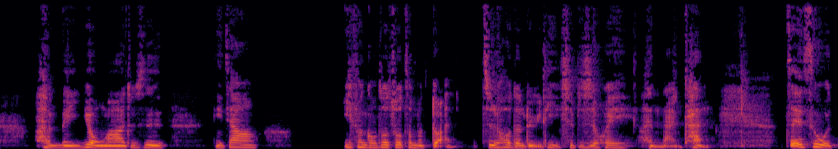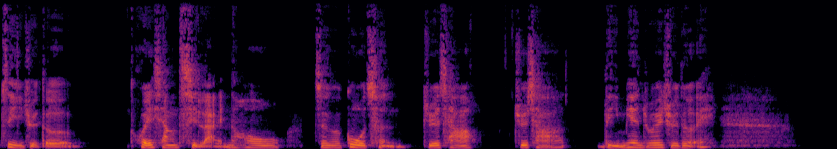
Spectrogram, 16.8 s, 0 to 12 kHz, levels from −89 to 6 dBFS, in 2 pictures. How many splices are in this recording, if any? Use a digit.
1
